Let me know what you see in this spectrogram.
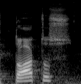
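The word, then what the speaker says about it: TOTVS: autonomia operar esse ativo totos n que se escreve toes mas se lê totos é um bom ativo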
